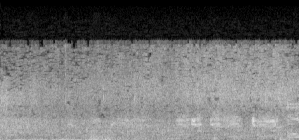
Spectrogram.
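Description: Deep rumbling thunder during a severe thunderstorm, heavy low-end booms rolling through the first second and then a sustained growl, mixed with wind buffeting the microphone.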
